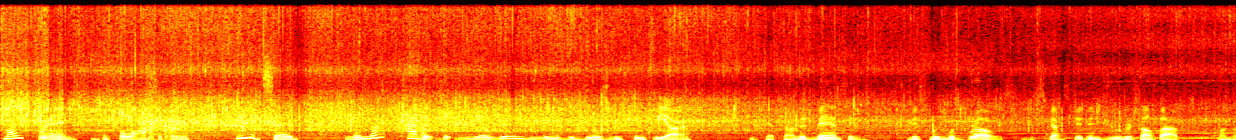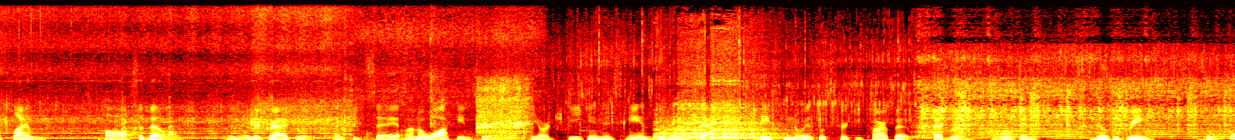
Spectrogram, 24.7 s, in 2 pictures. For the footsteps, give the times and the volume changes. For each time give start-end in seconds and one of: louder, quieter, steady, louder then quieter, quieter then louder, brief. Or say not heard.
not heard.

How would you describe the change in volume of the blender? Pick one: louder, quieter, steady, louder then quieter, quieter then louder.
louder.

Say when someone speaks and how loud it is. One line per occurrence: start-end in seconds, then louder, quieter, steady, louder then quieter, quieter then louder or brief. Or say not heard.
0.0-24.6 steady.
